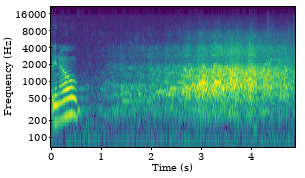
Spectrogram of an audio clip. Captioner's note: audience laughing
